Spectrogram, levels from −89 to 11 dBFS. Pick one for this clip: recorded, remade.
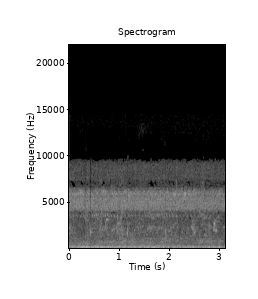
recorded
